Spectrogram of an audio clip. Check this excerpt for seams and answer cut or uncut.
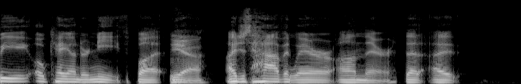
cut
